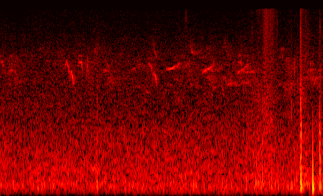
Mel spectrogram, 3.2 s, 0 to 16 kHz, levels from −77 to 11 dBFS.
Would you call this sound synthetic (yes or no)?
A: yes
